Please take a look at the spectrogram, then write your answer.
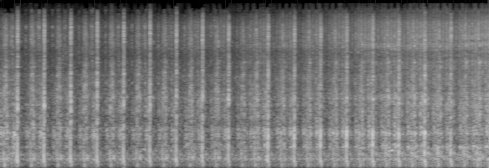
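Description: A McCormick Deering M tractor engine runs unchoked after a first start, a steady, fairly loud chugging idle with evenly spaced firing beats and a faint hit-and-miss unevenness, with no voices over it.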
